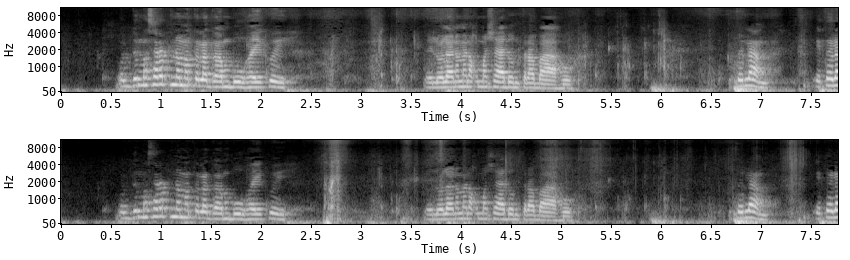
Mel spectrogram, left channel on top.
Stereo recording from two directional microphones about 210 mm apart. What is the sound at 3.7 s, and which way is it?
Speech, 30° left (ahead or behind).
